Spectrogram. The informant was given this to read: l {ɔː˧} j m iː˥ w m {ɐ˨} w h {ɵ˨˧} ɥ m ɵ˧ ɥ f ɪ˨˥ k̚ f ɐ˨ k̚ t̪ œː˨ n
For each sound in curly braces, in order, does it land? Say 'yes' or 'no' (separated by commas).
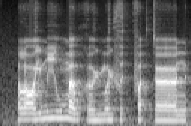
no, yes, yes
